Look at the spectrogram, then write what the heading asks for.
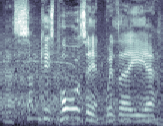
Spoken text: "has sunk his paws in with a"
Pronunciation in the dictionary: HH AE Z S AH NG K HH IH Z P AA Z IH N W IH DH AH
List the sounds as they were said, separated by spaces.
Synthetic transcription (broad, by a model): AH S AH NG K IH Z P AA Z IH N W IH DH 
